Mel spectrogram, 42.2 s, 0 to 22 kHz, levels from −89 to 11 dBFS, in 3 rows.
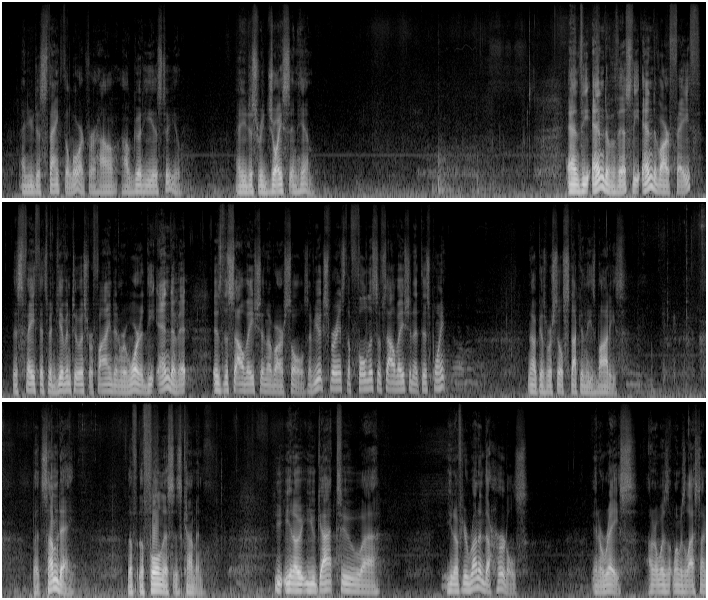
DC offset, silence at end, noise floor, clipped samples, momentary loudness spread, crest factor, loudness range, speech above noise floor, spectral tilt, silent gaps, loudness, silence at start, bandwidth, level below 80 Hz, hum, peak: under 0.1%; 0 s; -53 dBFS; under 0.1%; 16 LU; 20 dB; 10 LU; 35 dB; -7.5 dB/octave; none; -19 LUFS; 0.35 s; over 20 kHz; -40 dBFS; none; 0 dBFS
